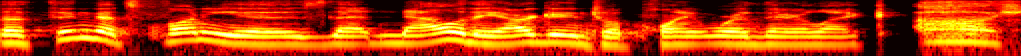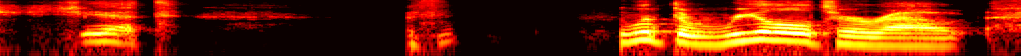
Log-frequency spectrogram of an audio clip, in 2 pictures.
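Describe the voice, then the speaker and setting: This high-pitched man talks fairly slowly, his pitch varying in an ordinary way. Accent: slight Chicago. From Chicago, US Midwest. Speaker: podcast co-host. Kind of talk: casual chat.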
